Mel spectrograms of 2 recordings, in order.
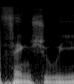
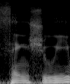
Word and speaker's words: feng shui: I said feng shui, which is how we pronounce it, and he says feng shui. I guess it's the way the American would pronounce it, but yes, that's what it is.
